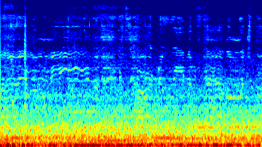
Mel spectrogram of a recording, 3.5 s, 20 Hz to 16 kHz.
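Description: A Lexus NX 300h driving on roads near Belgrade, Serbia, heard from inside the cabin as a steady low road and engine rumble that stays continuous and fairly loud throughout.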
